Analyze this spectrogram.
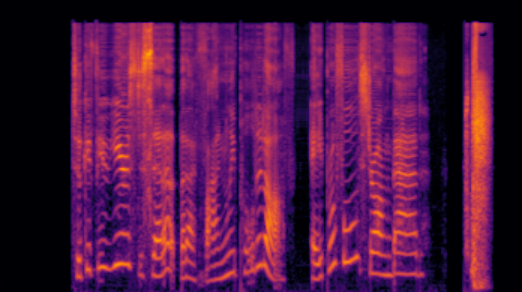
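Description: A woman speaks with animation in a high cartoon voice.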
